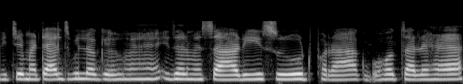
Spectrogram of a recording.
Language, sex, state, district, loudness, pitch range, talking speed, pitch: Hindi, female, Jharkhand, Palamu, -15 LUFS, 230-245 Hz, 180 wpm, 235 Hz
